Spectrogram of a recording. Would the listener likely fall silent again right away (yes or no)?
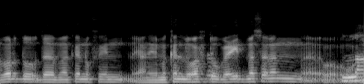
no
